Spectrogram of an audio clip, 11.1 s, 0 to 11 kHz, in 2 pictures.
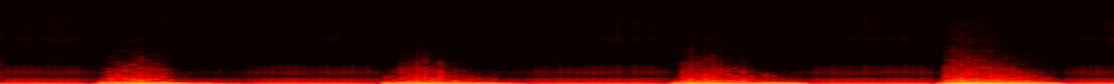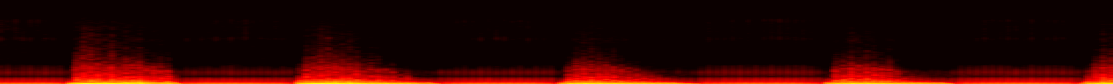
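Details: Purring house cat, breathing clearly heard: deep continuous vibration pulsing in loud waves about every 1.2 seconds, softer hum on the alternate breath, nothing else in the background.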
